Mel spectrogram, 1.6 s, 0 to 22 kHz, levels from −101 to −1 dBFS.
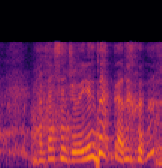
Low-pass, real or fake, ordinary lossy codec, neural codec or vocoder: none; fake; none; codec, 16 kHz, 2 kbps, FunCodec, trained on LibriTTS, 25 frames a second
